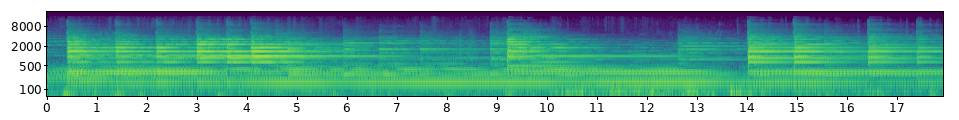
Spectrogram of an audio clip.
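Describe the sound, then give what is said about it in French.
Church bells of Fontevraud Abbey, fitted with louvred sound-deflectors, peal loudly close by in the abbey gardens, a series of rich overlapping strikes in an irregular rhythm, their long resonant hum sustaining between hits with no voices present. “Et en effet, elles sonnent.”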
